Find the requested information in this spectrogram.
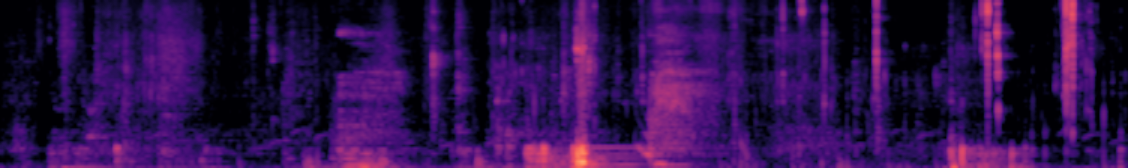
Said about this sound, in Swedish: Fan, man ska aldrig tugga godis i micken. Det låter så jävla äckligt, men satan så gött med frukosten. Så jävla gott med frukosten.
